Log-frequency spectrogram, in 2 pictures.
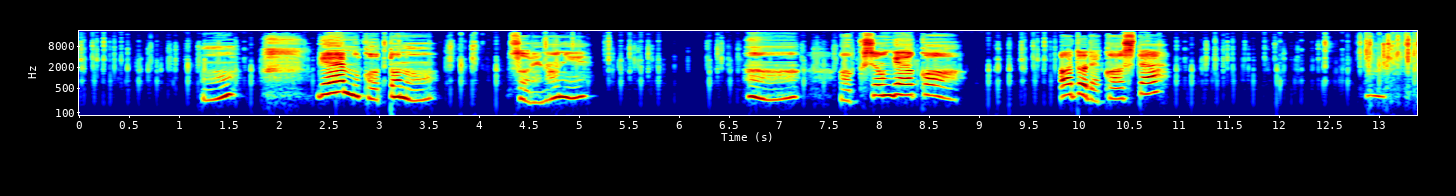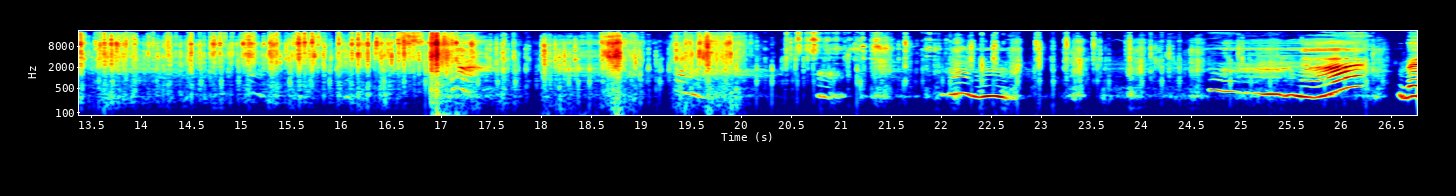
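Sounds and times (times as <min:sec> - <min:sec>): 
potato-chip bag crinkling: 0:00.0 - 0:02.0, 0:05.2 - 0:07.6, 0:09.1 - 0:09.8, 0:10.9 - 0:25.3
speech: 0:01.2 - 0:01.6, 0:02.4 - 0:03.6, 0:04.3 - 0:05.2, 0:06.7 - 0:08.9, 0:09.8 - 0:11.0, 0:12.9 - 0:13.2
crunchy chewing of potato chips: 0:05.2 - 0:07.6, 0:09.1 - 0:09.8, 0:10.9 - 0:25.4, 0:26.2 - 0:26.6.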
